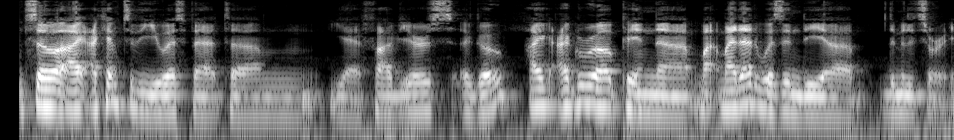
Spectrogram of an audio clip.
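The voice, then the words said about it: French accent in English. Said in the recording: “That is not a New York accent, I hear. ... obviously you can hear that. I'm from France. ... can't hide it.”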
